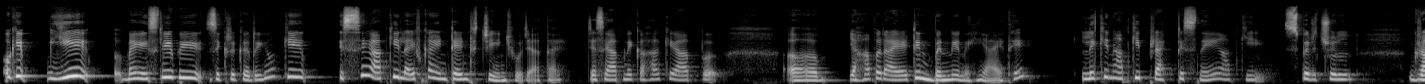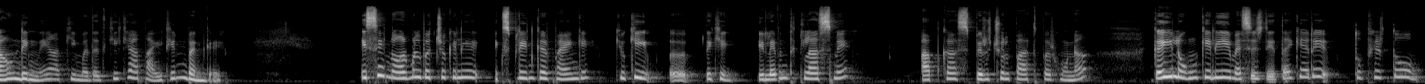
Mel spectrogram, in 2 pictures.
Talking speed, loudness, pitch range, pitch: 165 wpm, -21 LUFS, 230-315 Hz, 260 Hz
